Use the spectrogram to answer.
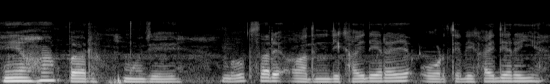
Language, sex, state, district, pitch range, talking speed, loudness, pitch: Hindi, male, Uttar Pradesh, Saharanpur, 130-155 Hz, 165 wpm, -18 LUFS, 140 Hz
